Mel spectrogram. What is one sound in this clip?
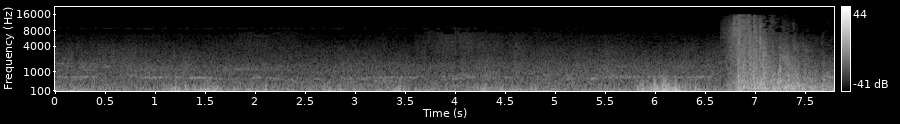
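Wind rushes steadily past a falling skydiver.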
